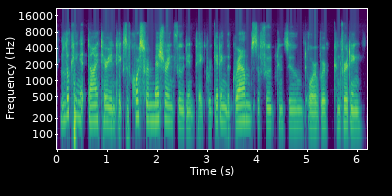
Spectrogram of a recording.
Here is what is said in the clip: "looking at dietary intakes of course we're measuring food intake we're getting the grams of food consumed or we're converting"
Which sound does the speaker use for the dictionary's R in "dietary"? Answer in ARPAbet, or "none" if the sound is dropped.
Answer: R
